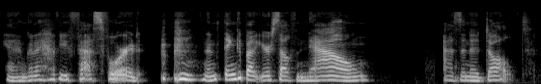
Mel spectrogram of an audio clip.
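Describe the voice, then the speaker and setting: A woman's voice: medium pitch, fairly even intonation, unhurried. A woman in her thirties facilitating a conference workshop, guiding a reflection and then chatting in a friendly, conversational way. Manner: friendly, conversational, uses fillers like "like". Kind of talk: guided reflection and conference talk.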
